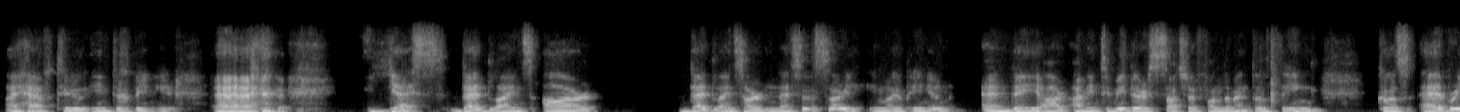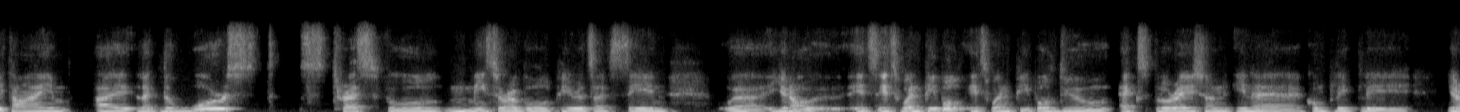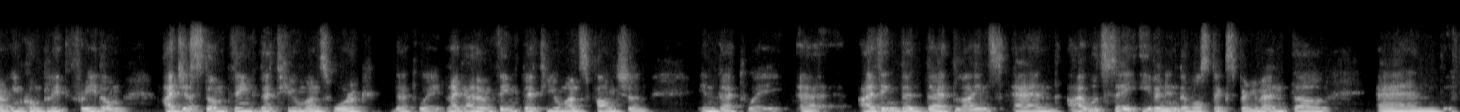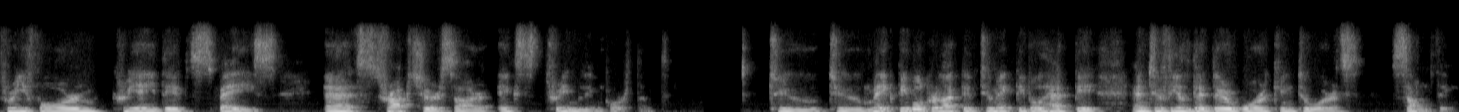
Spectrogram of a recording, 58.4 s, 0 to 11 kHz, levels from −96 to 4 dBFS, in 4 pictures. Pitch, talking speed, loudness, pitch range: 130 Hz, 120 wpm, -26 LUFS, 125-150 Hz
